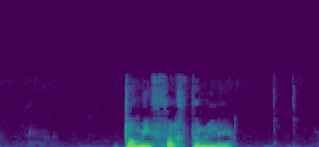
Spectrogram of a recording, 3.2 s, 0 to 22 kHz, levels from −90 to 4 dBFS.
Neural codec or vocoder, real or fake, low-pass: none; real; 10.8 kHz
